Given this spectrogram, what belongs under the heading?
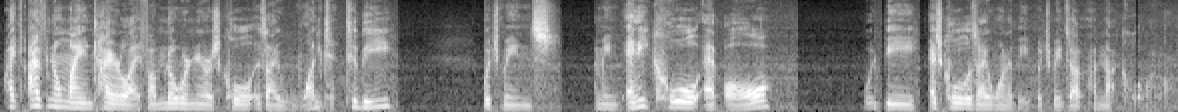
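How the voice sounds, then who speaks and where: In a basement room at home, a vlogger in his forties chats casually into a headset mic, his medium-pitched voice bright and forward. His self-deprecating vlog talk rambles and restarts often, carrying a wry, weary honesty.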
